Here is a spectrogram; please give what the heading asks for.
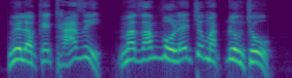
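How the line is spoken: Shout. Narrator (Vietnamese): quát lên

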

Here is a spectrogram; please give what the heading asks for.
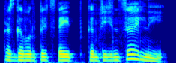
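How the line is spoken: Quiet, confidential tone. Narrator (Russian): тихо произнес секретарь

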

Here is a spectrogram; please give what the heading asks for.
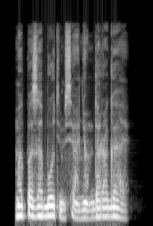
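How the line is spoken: Barely audible whisper. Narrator (Russian): Жанна едва слышно шепнула на ухо

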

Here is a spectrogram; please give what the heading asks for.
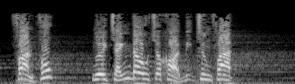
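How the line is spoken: Loud shout. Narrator (Vietnamese): Hoàng Thượng Chí hét to

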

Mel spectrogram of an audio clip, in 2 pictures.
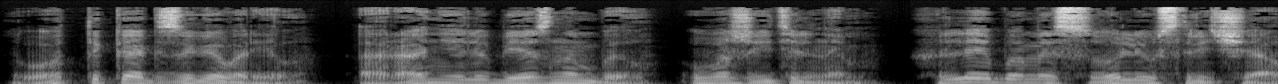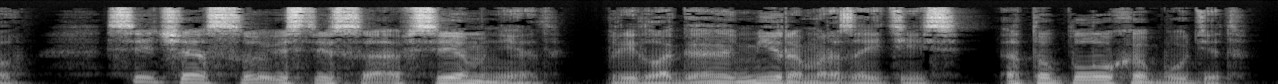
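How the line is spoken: Calm leader's declaration. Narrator (Russian): спокойно заявил старший ватаги

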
